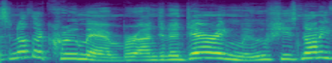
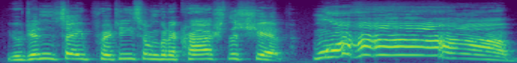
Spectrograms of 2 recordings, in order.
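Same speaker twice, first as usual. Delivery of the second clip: sneering panto villain; 4 semitones higher than usual. Pretend. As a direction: gloat like a cartoon villain. Plays the villain computer.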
